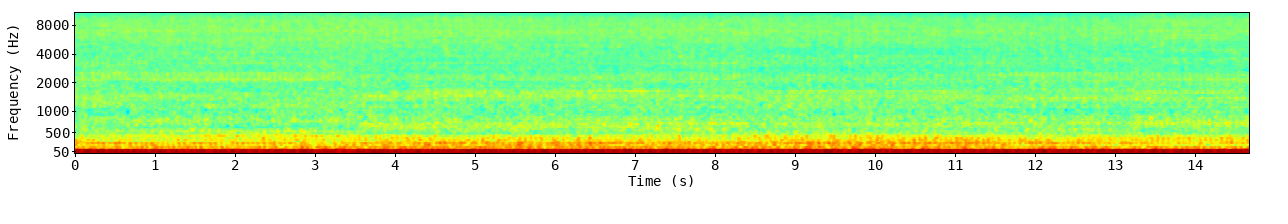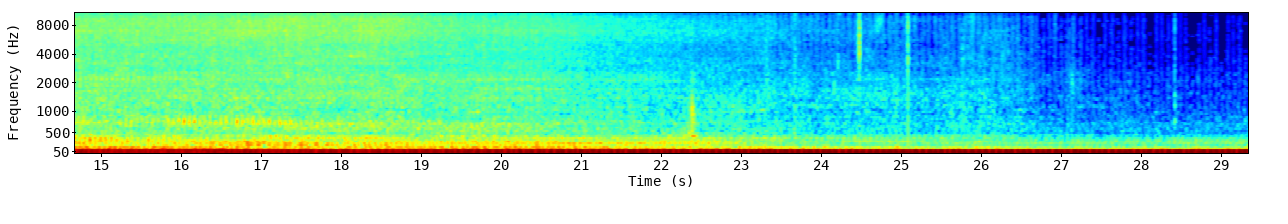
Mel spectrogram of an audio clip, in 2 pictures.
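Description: Toyota AE86's 5-valve (20-valve) 4A-G four-cylinder idling steadily, while its cooling system is bled through a funnel in the radiator filler. From about twenty seconds in the sound turns duller, heard from inside the cabin rather than at the open engine bay.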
